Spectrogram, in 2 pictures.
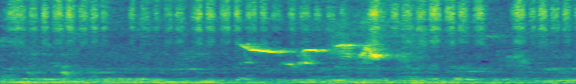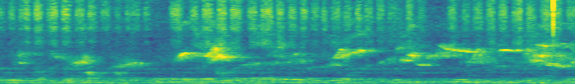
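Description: Pen or marker strokes filling in bird feathers with navy blue colour on paper, a steady close scratching that runs throughout under faint birdsong chirps.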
